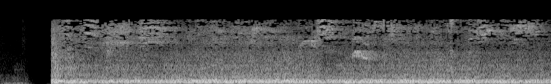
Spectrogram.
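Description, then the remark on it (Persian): A dense, continuous chorus of about 110 birds, including canaries of various colors and talking parrots, chirping and twittering inside a tea house in Bangkok, Thailand, loud, over a steady busy room hum after a brief quiet start. “یکصد و ده پرنده زیر یک سقف با مشتریان، ابتکار جالبی که از سوی مالک یک چایخانه در بنکاک پایتخت تایلند صورت گرفته.”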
